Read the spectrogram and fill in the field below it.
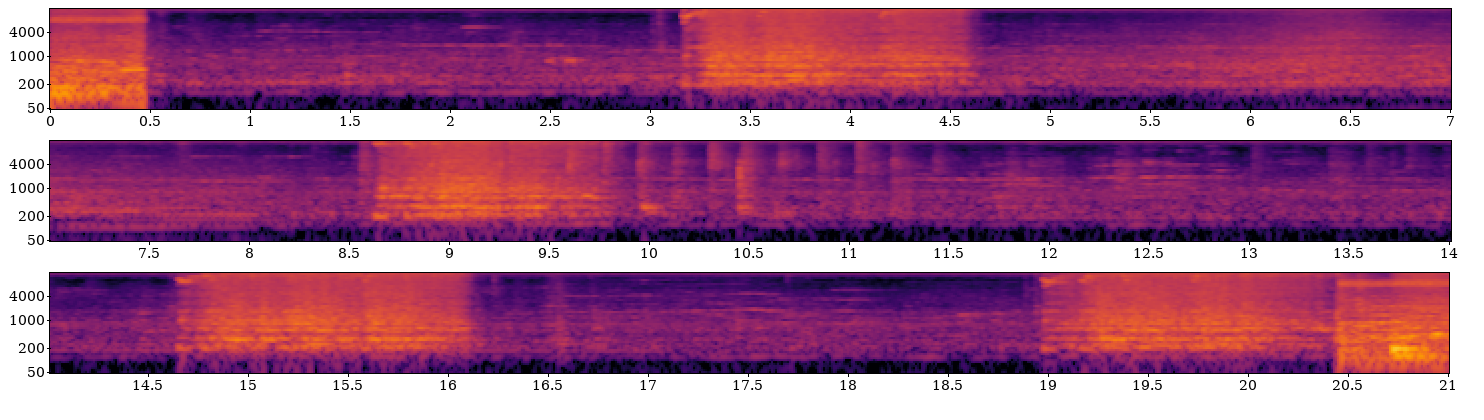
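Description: A tailoring sewing machine stitching a saree petticoat runs in four separate bursts of steady whirring, each lasting a second or two, with quiet pauses between them.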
